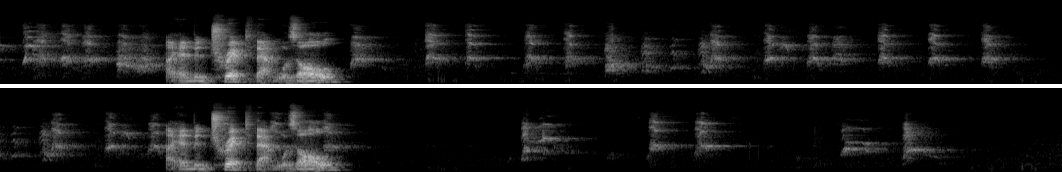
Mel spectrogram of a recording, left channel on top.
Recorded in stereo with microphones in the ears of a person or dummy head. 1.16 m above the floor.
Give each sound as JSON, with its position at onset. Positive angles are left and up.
{"t": 1.7, "sound": "a man speaking", "side_deg": -10, "distance_m": 0.6}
